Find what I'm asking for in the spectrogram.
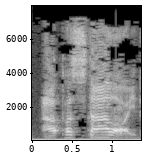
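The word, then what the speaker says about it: apostoloi (ἀπόστολοι): And actually, it's pronounced apostoloi. There are no omegas in that Greek form at all. There are no long O sounds in apostoloi.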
